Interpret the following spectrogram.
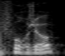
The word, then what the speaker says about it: Fourgeaud: that's my name uh it's a bit hard to pronounce and finish is probably the way to say it um in french we say fujo so that would probably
